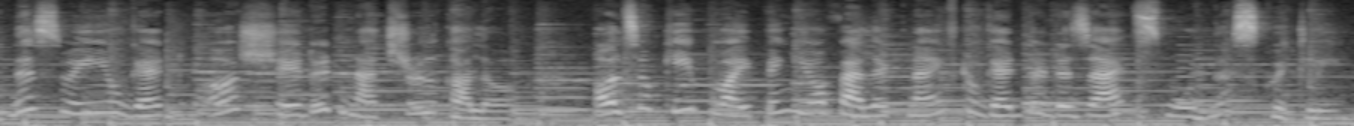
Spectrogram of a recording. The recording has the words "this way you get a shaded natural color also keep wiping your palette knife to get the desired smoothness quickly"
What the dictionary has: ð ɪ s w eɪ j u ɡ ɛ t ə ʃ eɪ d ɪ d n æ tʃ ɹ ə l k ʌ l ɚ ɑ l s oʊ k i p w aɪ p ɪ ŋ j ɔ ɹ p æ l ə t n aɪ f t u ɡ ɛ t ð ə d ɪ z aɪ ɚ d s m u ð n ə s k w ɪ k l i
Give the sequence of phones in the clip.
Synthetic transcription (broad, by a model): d ɪ s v eɪ j u ɡ ɛ t ə ʃ eɪ d ɪ d n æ tʃ ɹ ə l k ʌ l ɚ ɑ l s oʊ k i p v aɪ p ɪ ŋ j ɔ ɹ p æ l ə t n aɪ f t u ɡ ɛ t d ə d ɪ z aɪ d s m u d n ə s k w ɪ k l i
